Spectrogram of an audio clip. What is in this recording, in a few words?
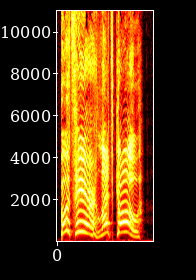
arrive boat initial, teengirl; player; survivor; voice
